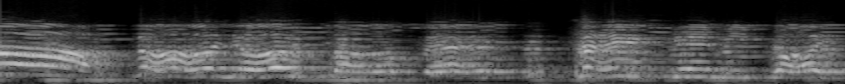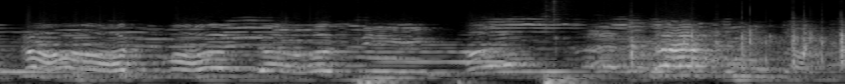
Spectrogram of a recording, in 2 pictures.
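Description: A solo voice singing a traditional Albanian wedding song in phrases with wavering, ornamented turns, over a steady accompanying drone. Two low thumps come near the end.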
